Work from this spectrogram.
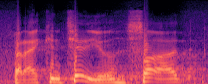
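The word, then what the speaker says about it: صاد: Now again, there is no letter by itself, but I can tell you Saad pronounces as seen in sunny.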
